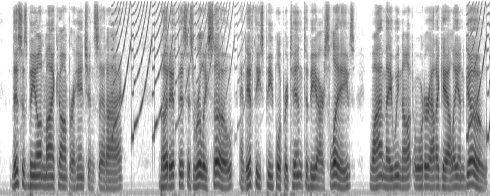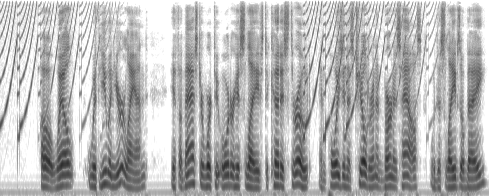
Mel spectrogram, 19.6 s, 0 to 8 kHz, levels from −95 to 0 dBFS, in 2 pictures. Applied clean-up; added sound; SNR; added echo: none; Alarm; 12 dB; none.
